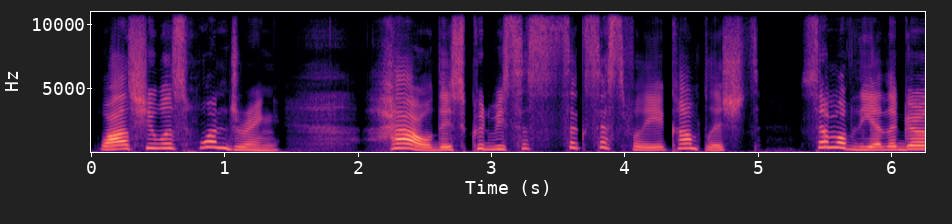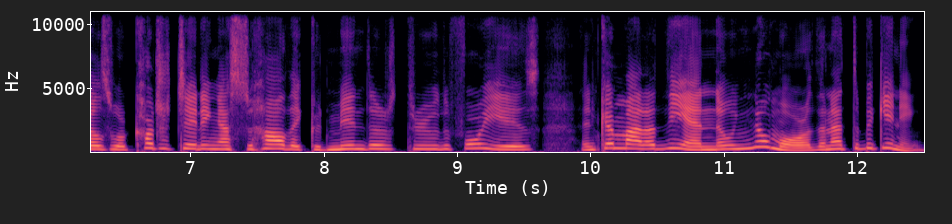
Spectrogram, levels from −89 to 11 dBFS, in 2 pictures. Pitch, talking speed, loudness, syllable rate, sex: 275 Hz, 190 wpm, -19 LUFS, 5.4 syllables/s, female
